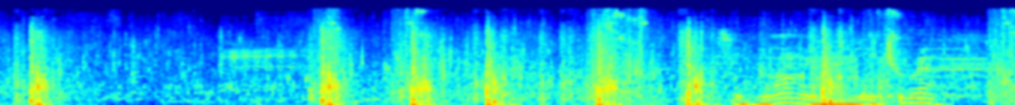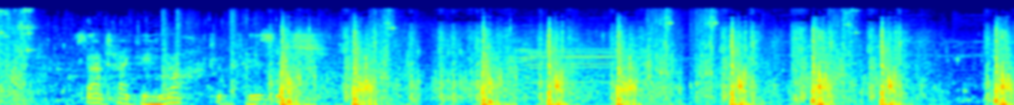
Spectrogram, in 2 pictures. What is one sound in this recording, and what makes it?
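Stone blocks break with quick, crunching thuds, again and again.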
